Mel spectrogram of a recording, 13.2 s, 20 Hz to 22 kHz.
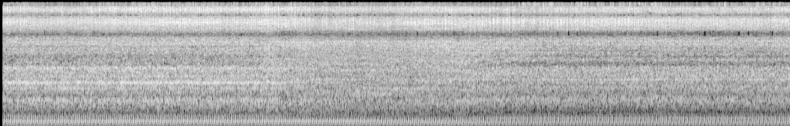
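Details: Promate PH5600 6kVA gasoline generator running: steady, even engine drone with a strong low hum and no knocks or misses; it sounds unusually loud, cause not evident.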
